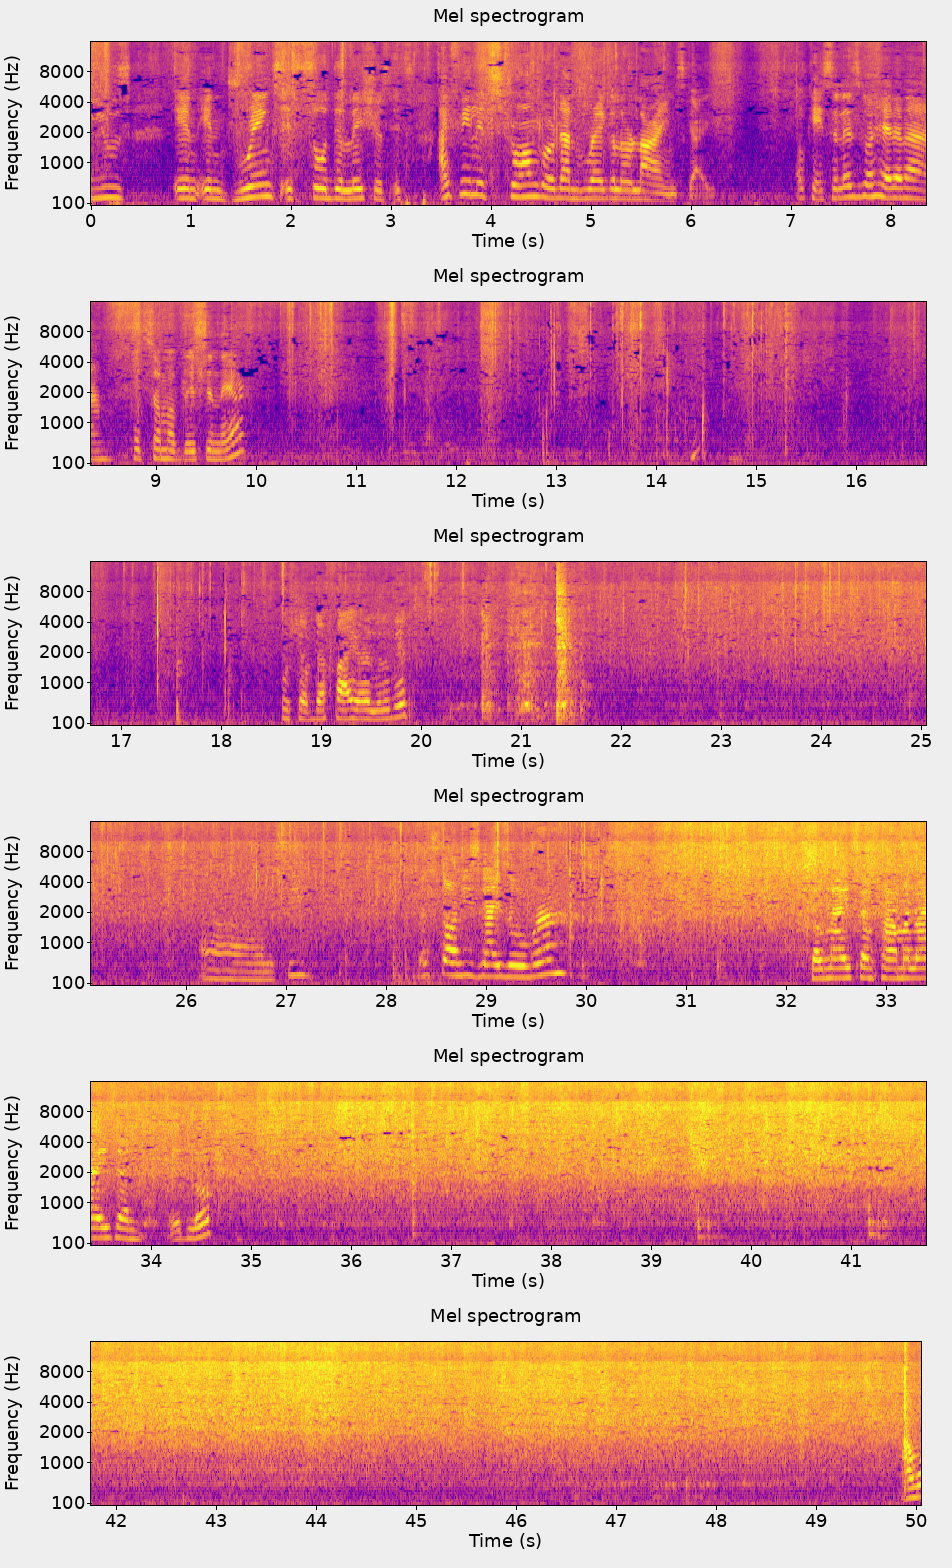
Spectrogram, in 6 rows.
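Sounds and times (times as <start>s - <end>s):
chicken sizzling in oil: 20.2s - 50.0s.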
